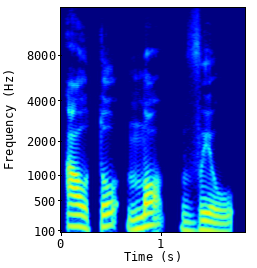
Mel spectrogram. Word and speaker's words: automóvel: Da mesma forma, automóvel. Automóvel é a penúltima, que é a mais forte.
